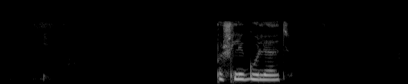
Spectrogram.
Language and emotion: Russian, neutral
